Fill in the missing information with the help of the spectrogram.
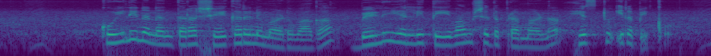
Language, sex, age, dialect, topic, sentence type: Kannada, female, 41-45, Coastal/Dakshin, agriculture, question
